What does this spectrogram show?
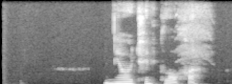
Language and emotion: Russian, sad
